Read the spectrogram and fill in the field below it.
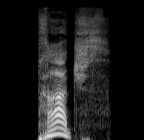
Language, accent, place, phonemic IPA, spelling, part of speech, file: German, Germany, Berlin, /tʁaːtʃs/, Tratschs, noun, De-Tratschs.ogg
- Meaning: genitive singular of Tratsch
